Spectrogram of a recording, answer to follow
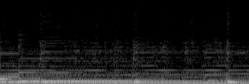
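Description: Background music, with a water-soluble wax crayon rubbing across paper underneath it as a colour swatch is filled in.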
